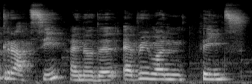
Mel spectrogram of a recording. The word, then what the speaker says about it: grazie: to say thank you we say gracias no grazie I know that everyone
